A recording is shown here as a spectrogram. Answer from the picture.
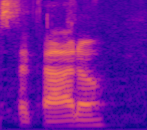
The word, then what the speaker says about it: staccato: Staccato. Did I say that right? – Yeah, you got staccato.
